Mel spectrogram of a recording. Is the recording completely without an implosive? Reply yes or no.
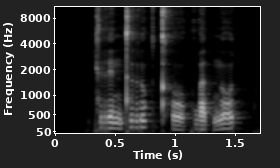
yes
